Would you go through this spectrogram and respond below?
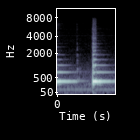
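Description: A single plucked violin F sharp on the D string rings steadily, then a second pluck of the same pitch sounds, both short and clear with no other sound.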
